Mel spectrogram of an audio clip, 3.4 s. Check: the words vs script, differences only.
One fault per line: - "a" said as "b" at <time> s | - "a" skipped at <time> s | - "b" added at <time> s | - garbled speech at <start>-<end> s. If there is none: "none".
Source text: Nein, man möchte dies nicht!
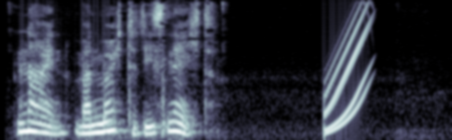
none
